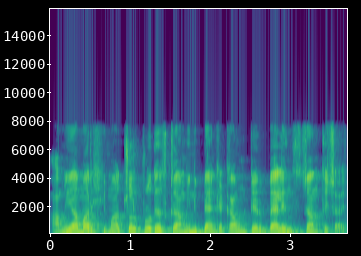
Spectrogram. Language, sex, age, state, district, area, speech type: Bengali, male, 18-30, West Bengal, Purulia, rural, read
